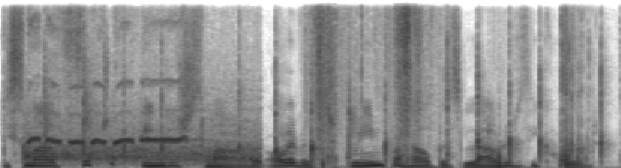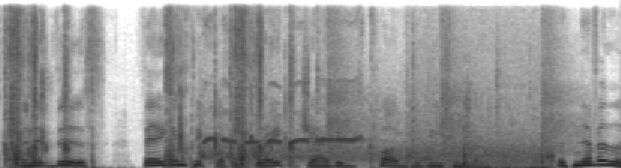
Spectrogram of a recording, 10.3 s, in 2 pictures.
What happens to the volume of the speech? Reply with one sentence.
The volume of the speech stays about the same.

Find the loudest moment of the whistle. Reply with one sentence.
The loudest moment of the whistle is at 1 second.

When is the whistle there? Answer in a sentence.
The whistle can be heard from 0.1 to 2.2 s and from 6.8 to 8.8 s.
